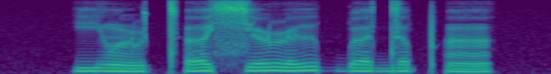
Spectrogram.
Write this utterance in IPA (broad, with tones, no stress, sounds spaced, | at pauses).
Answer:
j õ˧˩˧ ɭ tʼ ə˧˥˧ sʲ ɵ˧˥˧ ɭ ɨ˧˥˧ ɓ ə˧˥˧ d ə˥ pʼ ɐ̃˧˩˧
